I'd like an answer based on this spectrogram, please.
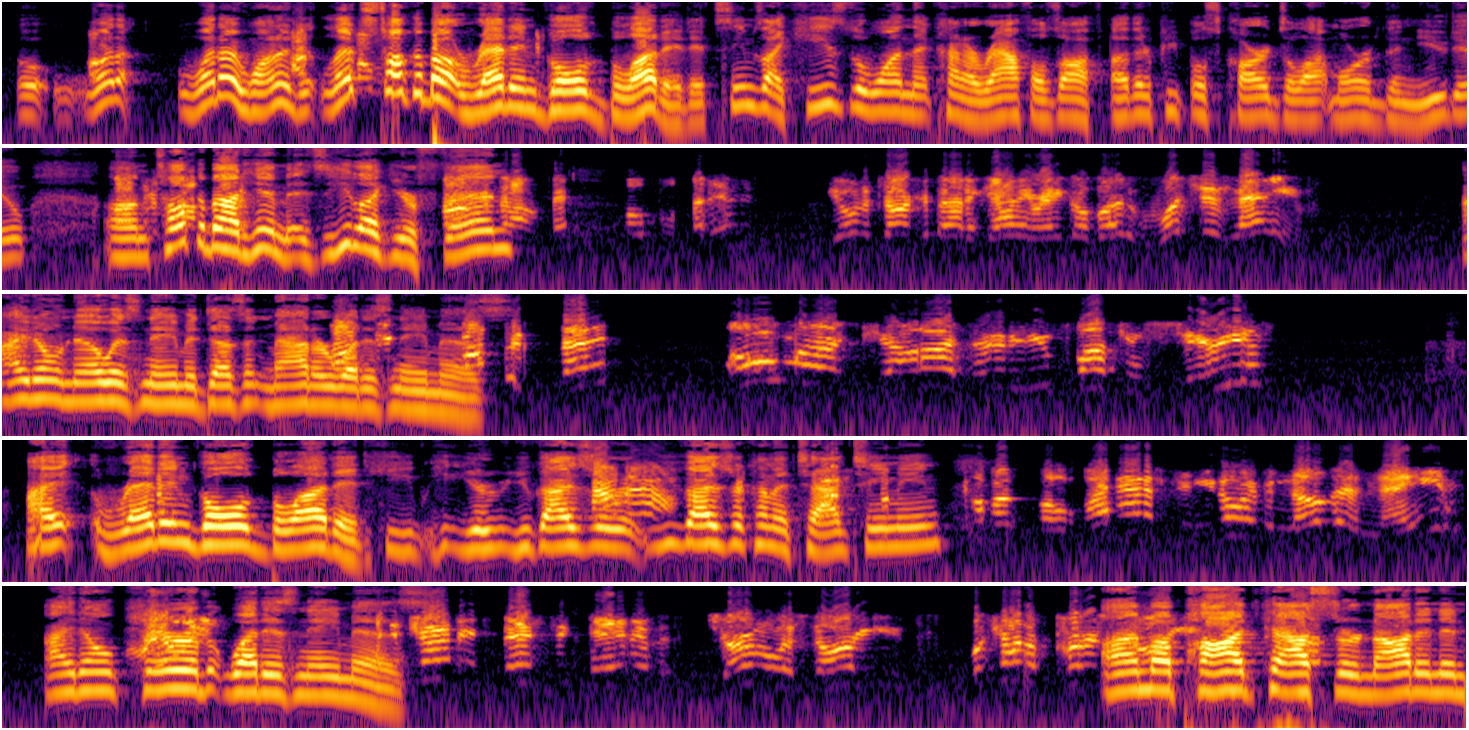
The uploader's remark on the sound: He asked to call me on the phone. I said sure, but we would have to record it.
